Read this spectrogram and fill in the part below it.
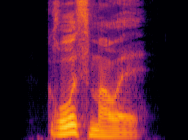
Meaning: big mouth, loudmouth
- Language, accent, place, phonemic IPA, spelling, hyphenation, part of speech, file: German, Germany, Berlin, /ˈɡʁoːsˌmaʊ̯l/, Großmaul, Groß‧maul, noun, De-Großmaul.ogg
